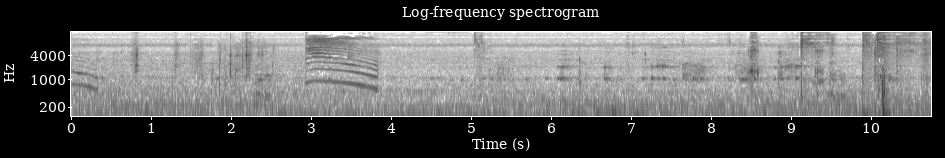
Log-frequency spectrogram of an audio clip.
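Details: An abandoned baby black kitten, left in a trash box on the street, gives loud, drawn-out meows that slide downward in pitch, over a low background rumble.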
